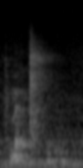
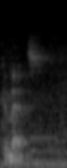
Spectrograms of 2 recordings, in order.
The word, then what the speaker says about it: Kmetz: Kmetz. What? Kmetz. How do I spell that?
